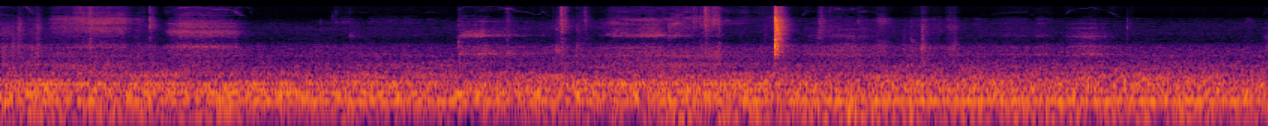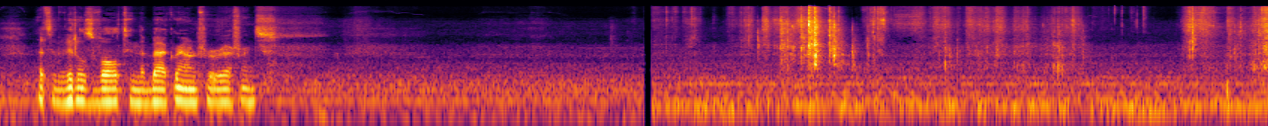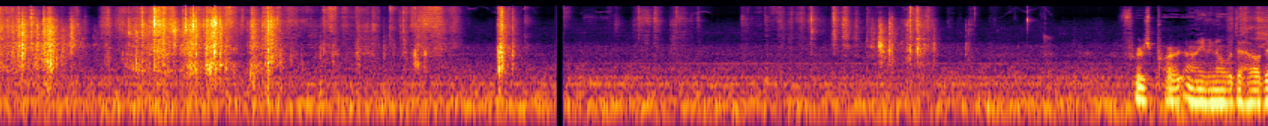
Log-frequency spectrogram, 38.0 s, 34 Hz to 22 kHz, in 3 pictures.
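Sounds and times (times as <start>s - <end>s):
steady low hum: 0.0s - 38.0s
packaging rustling and tearing: 19.3s - 23.6s, 24.5s - 30.6s, 31.7s - 35.1s.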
